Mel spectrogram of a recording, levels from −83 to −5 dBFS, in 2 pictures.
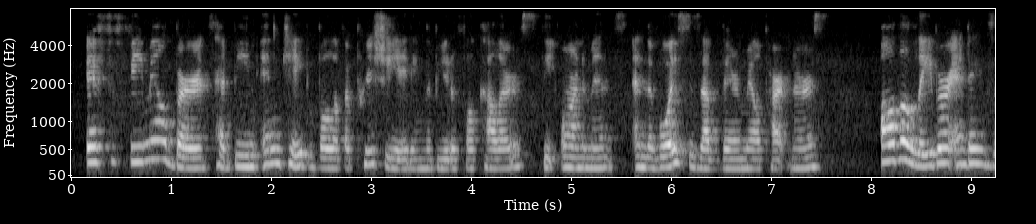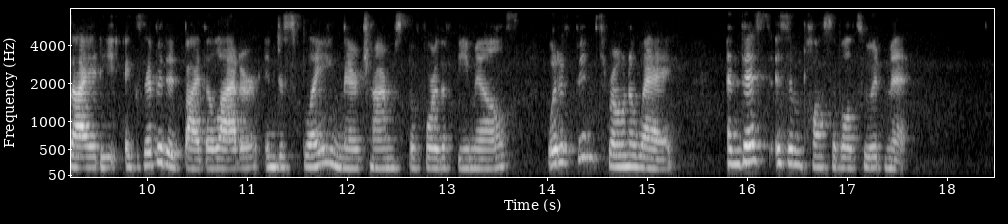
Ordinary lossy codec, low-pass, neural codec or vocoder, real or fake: Opus, 32 kbps; 7.2 kHz; none; real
